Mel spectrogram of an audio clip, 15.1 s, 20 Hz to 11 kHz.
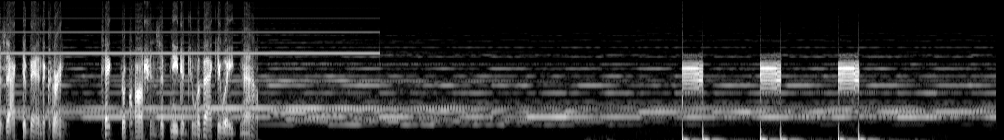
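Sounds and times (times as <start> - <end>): digital data tone bursts: 0.0 - 5.7
siren-like electronic drone: 0.0 - 5.7.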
